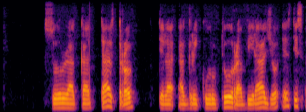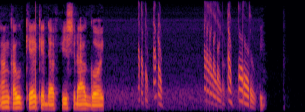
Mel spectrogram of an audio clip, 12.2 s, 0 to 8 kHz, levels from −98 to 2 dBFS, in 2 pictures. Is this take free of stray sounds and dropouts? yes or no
no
